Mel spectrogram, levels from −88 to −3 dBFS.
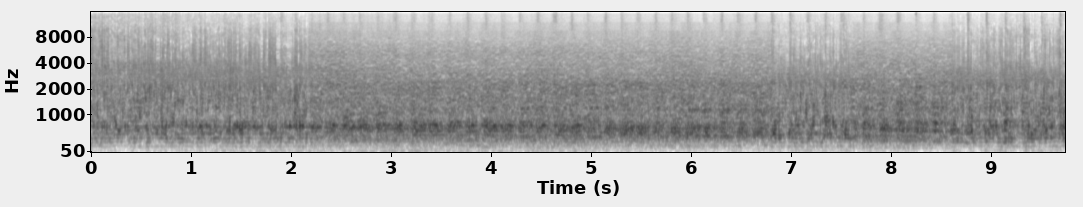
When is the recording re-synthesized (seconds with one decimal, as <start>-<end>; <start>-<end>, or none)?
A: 0.0-2.2; 6.8-7.6; 8.6-9.7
